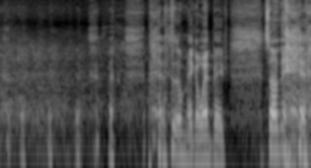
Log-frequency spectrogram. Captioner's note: laugh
